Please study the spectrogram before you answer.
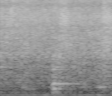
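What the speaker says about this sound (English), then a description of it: "I'm just going to let this continue to fry up until the bacon has rendered all of its grease" Bacon fries in a pan with a steady, soft sizzle and a light stirring scrape partway through, faint and close with no talking.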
